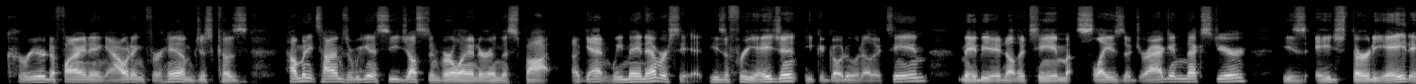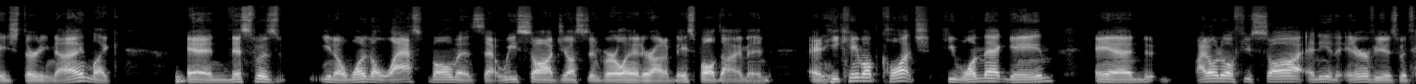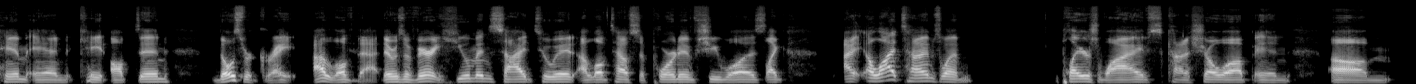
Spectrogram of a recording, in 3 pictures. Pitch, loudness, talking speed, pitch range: 115 Hz, -18 LUFS, 180 wpm, 105-130 Hz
